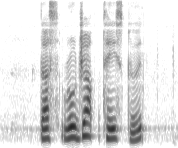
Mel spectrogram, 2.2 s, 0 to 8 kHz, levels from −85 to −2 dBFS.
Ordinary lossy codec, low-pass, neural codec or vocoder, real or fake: none; none; none; real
